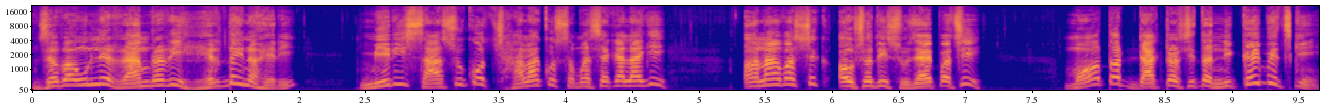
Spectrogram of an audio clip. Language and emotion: Nepali, angry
